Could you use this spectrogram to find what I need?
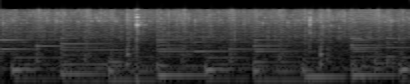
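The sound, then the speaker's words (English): Shaved raw garlic sweating in olive oil in a pan over low heat gives a steady, fairly loud sizzle that runs unbroken through the whole stretch, with no talk. “So now that we have the olive oil in there, I'm gonna go ahead and I'm gonna start sweating a little bit of shaved raw garlic.”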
